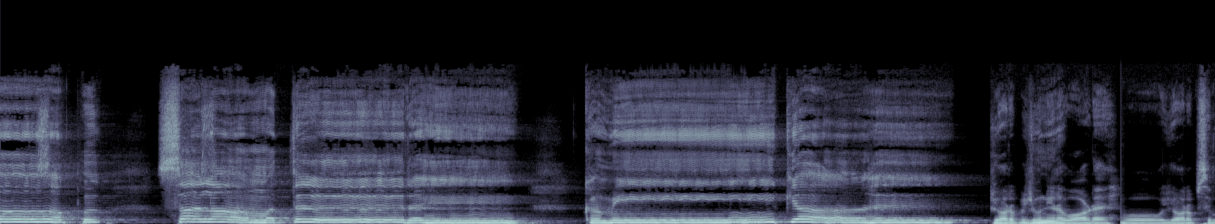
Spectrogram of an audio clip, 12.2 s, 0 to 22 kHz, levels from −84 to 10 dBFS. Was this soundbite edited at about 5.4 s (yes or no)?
no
